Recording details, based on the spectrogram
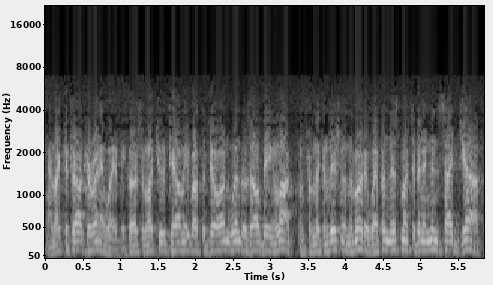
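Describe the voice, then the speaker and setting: A man playing a brisk, commanding private detective in an old-time radio mystery, speaking in a clipped, decisive way. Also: mid-range voice, close to an everyday voice. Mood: firm, businesslike. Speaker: actor in a radio detective drama. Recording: muffled, noisy vintage radio recording.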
